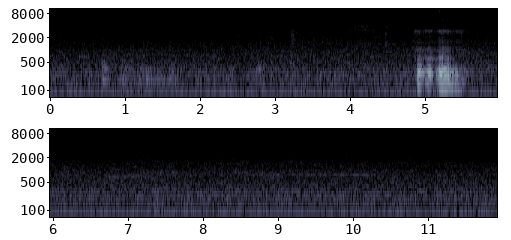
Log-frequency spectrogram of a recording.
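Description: A paintbrush brushes softly against canvas.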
